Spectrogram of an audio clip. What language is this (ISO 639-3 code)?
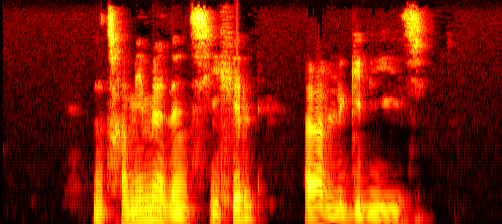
kab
